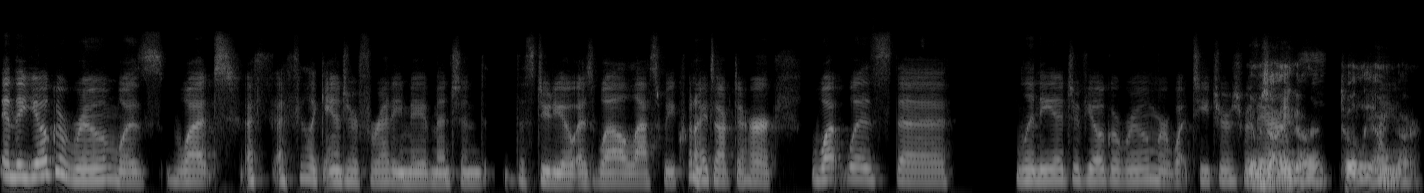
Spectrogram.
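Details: Adult speaker; normal speech.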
